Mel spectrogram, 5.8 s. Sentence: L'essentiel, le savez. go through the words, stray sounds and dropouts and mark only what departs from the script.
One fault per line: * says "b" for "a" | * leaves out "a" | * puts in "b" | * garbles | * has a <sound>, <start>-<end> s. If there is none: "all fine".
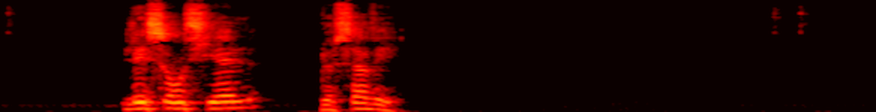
all fine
